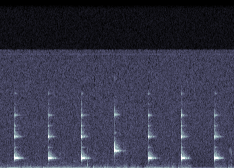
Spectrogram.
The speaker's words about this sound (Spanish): si tú te das cuenta desde que inicia el metrónomo que hace pip, tin, tin, tin, pip, hasta que vuelve a sonar el bip así alto, quiere decir que eso va a ser un tiempo para nosotros, ¿ok?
